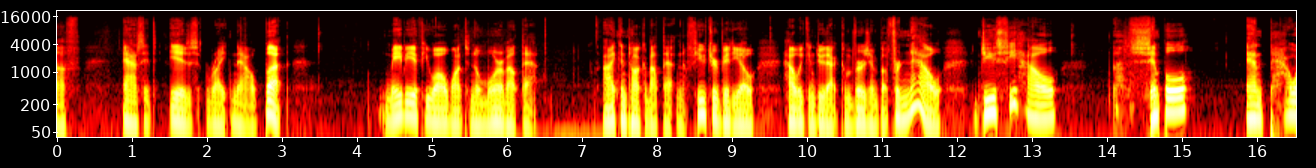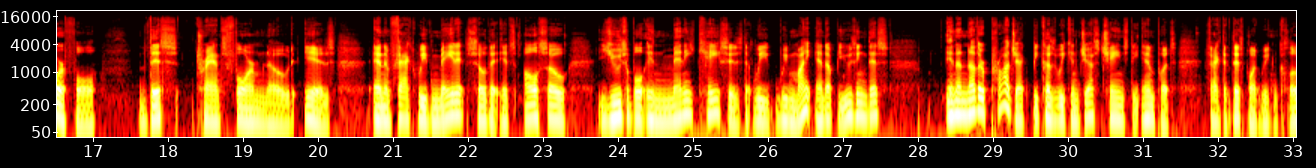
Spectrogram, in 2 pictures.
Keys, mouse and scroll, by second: 2.4-3.6 drag, 9.5-11.2 drag, 12.6-13.8 scroll down 1, 13.8 scroll down 1, 13.9 middle click, 22.6-23.3 middle drag, 25.7 Home, 30.5 scroll up 2, 31.7-33.0 drag.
